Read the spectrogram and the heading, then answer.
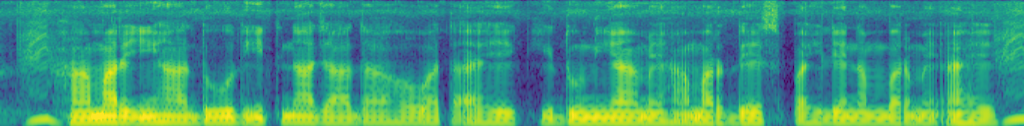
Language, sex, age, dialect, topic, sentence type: Chhattisgarhi, male, 18-24, Northern/Bhandar, agriculture, statement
